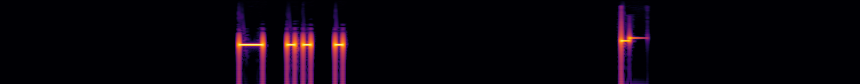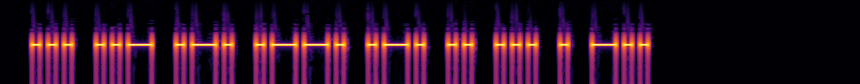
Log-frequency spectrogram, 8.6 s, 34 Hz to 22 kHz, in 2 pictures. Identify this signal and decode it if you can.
Morse code, heard as a keyed tone, about 30 wpm, 700 Hz. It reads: TIE SURPRISED
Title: Top 1501-1750 Words 30wpm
